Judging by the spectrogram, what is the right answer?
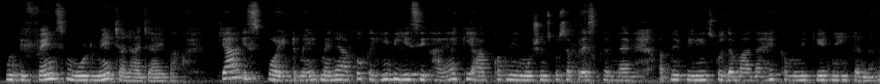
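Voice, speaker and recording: A woman's voice: on the high side, mellow, a little hiss or hum. Earnest woman coaching in an echoey room. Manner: earnest, repetitive, asks the viewer questions. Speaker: relationship coach. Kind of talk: direct-to-camera advice talk.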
